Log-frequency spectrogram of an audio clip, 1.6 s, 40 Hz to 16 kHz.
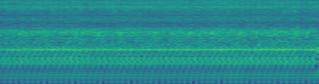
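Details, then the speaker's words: Oxseryn 2500 W inverter generator (1800 W running, 2500 surge) powering a 1500 W heater on high, drawing about 1425 W; steady, even quiet drone with constant pitch, no surging or hunting, normal running under heavy load. "Hear how quiet that thing is. I'm talking normal, I'm not shouting."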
